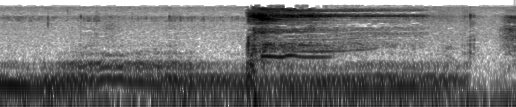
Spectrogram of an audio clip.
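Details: Domestic cat growling while eating: a low, steady, rumbling growl with faint harmonics for over a second, then a sharp broadband noise with a brief higher tone over it, and the growl continuing underneath.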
